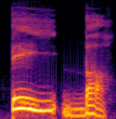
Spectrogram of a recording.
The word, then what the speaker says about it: Pays-Bas: Les Pays-Bas. Final S here, not pronounced. Same thing here. Pays, pays, and then bas. Les Pays-Bas.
